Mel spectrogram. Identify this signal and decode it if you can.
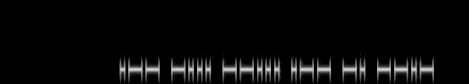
Morse code, heard as a keyed tone, about 28 wpm, 700 Hz. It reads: WB7WNQ
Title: USA Call Signs - 6 Characters - 4x Character Spacing - 28wpm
